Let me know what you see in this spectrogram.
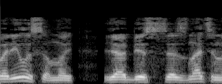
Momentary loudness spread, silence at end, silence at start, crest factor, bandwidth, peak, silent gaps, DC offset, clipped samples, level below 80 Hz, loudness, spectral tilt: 8 LU; 0 s; 0 s; 14 dB; 9.6 kHz; -2 dBFS; none; under 0.1%; under 0.1%; -58 dBFS; -17 LUFS; -4.5 dB/octave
